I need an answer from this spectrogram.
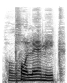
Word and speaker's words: polemic: you say p o l m i c poic I was right writing hey a speech or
